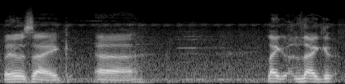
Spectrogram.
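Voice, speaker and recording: A man's voice: medium pitch, fairly even intonation, slow, slight background noise. A young man in casual chat, joking, laughing often and restarting his sentences.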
